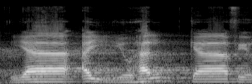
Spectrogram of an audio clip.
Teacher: کافرون کاف پر کھڑی حرکات ہے، تو اس لیے اس کو ایک الف نہیں دو حرکات کے برابر کھینچ کر پڑھیں گے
